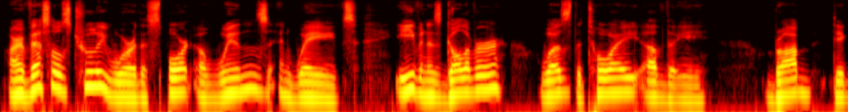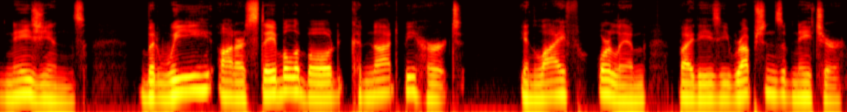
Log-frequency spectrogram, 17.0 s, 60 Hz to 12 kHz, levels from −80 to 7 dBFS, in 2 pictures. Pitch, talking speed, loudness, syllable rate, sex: 135 Hz, 135 wpm, -20 LUFS, 4.7 syllables/s, male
